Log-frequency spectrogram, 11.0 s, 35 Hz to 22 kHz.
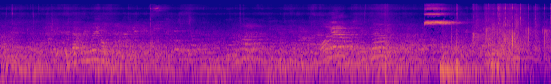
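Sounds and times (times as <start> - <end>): referee's whistle blast: 8.5 - 9.3
people clapping: 9.1 - 11.0.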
